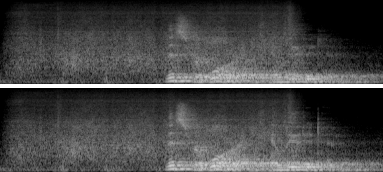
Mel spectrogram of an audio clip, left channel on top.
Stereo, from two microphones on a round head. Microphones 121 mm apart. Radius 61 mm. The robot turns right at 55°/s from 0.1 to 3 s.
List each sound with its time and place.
1.6 s a man speaking: straight behind, 1.0 m; by 3.5 s 105° right, 1.0 m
